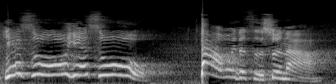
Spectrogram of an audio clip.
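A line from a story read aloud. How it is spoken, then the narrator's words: Louder continued shouting. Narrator (Chinese): 讨饭的瞎子呢就越发大声的继续的喊叫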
